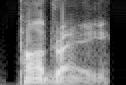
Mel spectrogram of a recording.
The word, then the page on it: padre: British English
